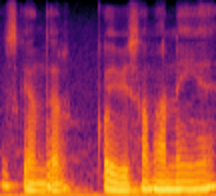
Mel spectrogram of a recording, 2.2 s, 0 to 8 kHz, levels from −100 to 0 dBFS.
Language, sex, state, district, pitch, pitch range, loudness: Hindi, male, Jharkhand, Garhwa, 115 Hz, 105-125 Hz, -13 LUFS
